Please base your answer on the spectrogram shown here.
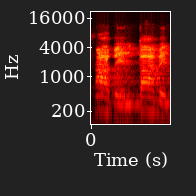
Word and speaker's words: Pável: Pavel, bueno, como se diga, pero yo lo digo Pavel. Porque tienes el acento en la A, por En eso. la A, exacto.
